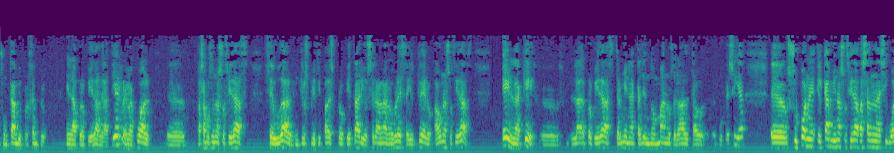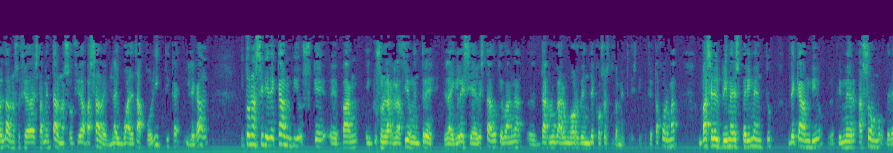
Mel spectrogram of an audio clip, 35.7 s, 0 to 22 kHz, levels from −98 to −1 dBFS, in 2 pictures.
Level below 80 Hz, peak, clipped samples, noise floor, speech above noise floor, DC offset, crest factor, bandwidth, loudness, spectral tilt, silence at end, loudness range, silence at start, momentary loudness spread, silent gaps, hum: -48 dBFS; -2 dBFS; under 0.1%; -43 dBFS; 25 dB; under 0.1%; 16 dB; 8.8 kHz; -18 LUFS; -4.5 dB/octave; 0 s; 3 LU; 0 s; 12 LU; none; none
